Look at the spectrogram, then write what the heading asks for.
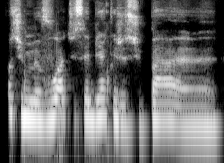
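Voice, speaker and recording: A woman from France, a podcast guest talking reflectively in a conversational interview, with lively quoted asides. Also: low-pitched, normal speed.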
